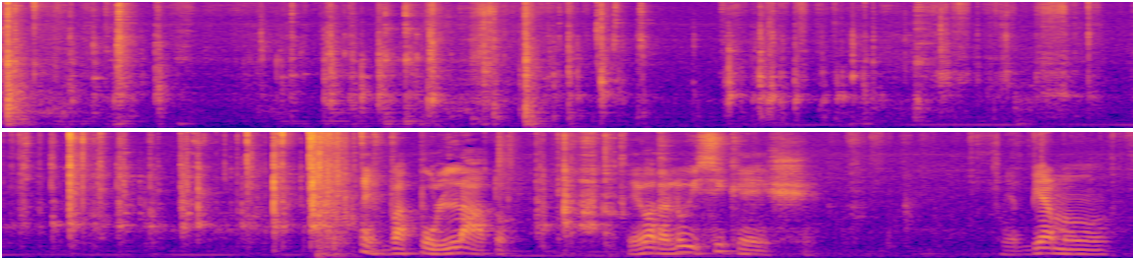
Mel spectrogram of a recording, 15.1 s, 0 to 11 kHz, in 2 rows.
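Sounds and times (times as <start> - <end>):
metallic clicks and rattles: 3.7 - 10.0.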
